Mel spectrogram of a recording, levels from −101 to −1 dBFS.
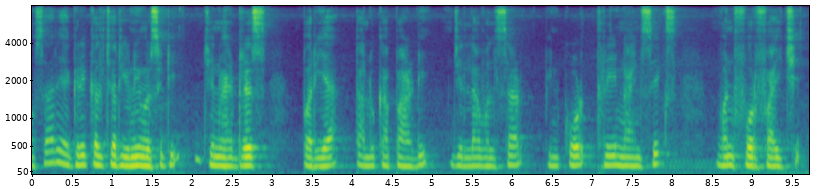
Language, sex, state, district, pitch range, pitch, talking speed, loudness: Gujarati, male, Gujarat, Valsad, 155-170 Hz, 160 Hz, 110 wpm, -17 LUFS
